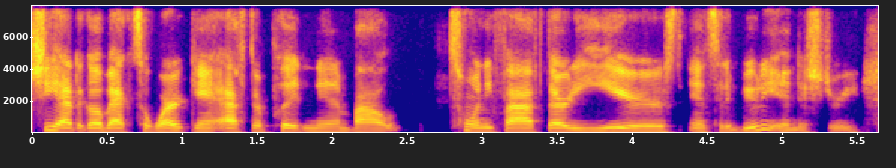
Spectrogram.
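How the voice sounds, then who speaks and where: Over a quiet background, a woman with a plain, everyday voice speaks at a moderate pace, with a fairly low pitch and fairly even intonation. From US Midwest, greater Cleveland, Ohio. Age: 40s. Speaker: salon owner. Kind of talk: interview.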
